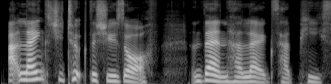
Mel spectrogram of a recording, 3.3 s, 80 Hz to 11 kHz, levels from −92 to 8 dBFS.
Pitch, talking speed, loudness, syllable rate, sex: 205 Hz, 235 wpm, -19 LUFS, 4.9 syllables/s, female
